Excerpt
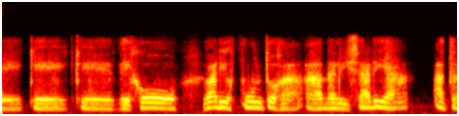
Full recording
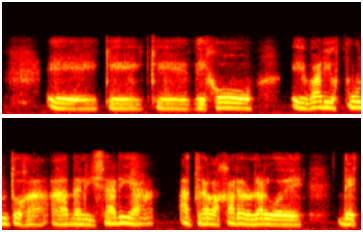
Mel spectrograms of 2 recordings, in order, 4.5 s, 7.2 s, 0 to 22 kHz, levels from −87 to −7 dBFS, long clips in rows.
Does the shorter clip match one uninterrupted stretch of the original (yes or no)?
no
